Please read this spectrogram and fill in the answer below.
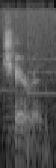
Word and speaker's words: Charon: If you say it the only way I think I can pronounce it, it sounds like Sharon. I mean, it's Charon.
